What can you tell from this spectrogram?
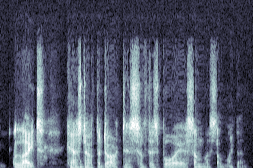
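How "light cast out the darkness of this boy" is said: mumbled, put-on character voice. Playing a cleric praying over a possessed boy: muttered prayer in character. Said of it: "you start muttering prayers".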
